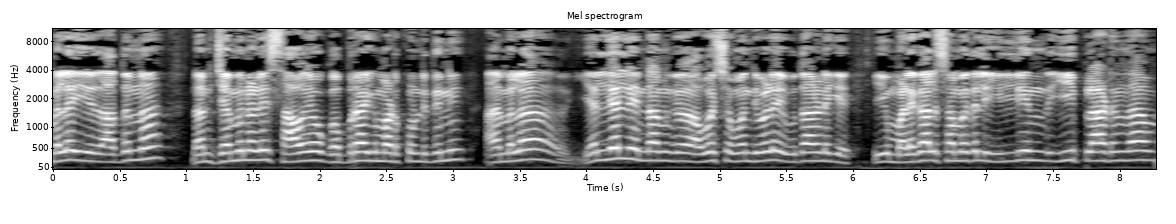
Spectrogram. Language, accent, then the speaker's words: Kannada; Inchageri, Karnataka, India; ನಮ್ಮೂರು ಇಂಚಗೇರಿ.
